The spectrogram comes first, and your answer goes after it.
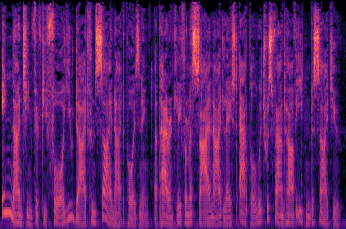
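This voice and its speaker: An actor playing an emotionless thinking computer in a radio drama, with formal, literal, clipped phrasing. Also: male voice, on the low side, big pitch swings, a little fast, slightly rough. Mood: factual recital.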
